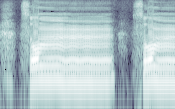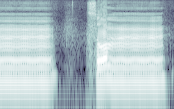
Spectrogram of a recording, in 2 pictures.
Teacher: ketika melafalkan mim sambil ditahan suara mimnya masukkan ke rongga hidung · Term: ditahan dua harakat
